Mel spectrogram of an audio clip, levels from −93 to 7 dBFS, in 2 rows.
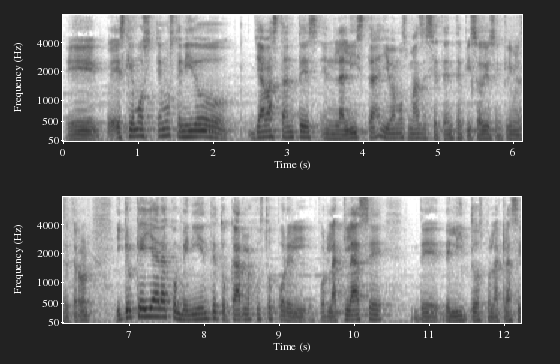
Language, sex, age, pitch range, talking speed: Spanish, male, 30-49, 95-120 Hz, 185 wpm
